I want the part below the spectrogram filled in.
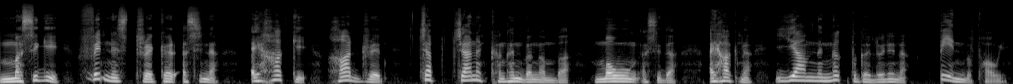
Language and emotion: Manipuri, surprised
